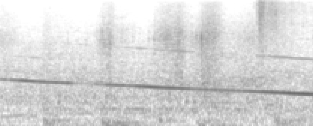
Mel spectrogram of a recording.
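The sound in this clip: A police cruiser siren wails steadily, its tone gliding slowly downward over a low background rumble.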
